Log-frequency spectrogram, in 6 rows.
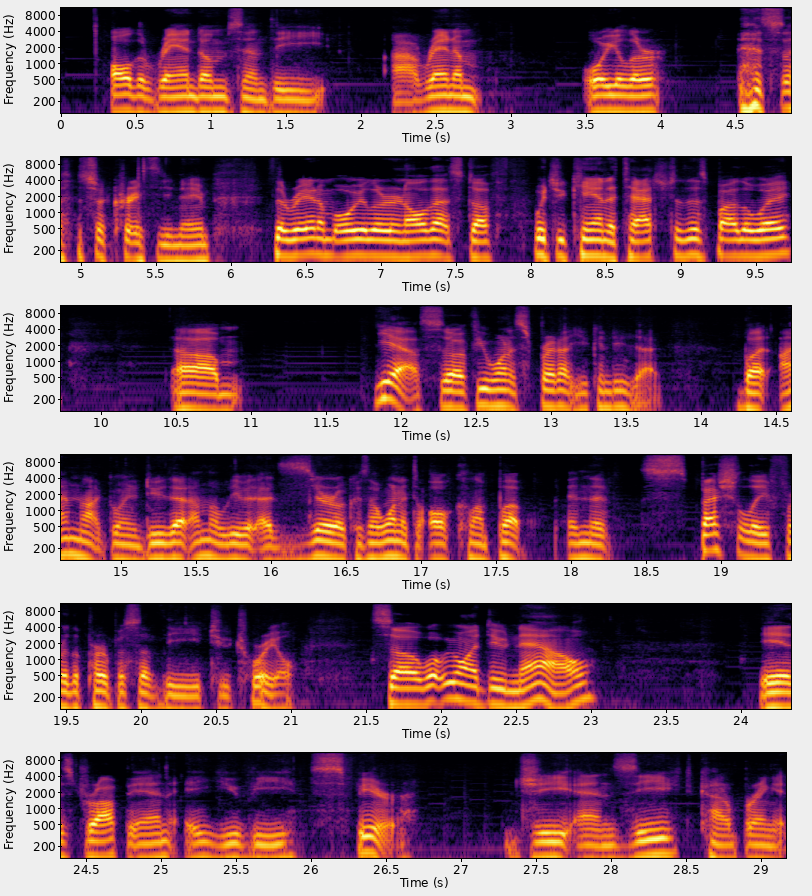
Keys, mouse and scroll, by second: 4.2-7.6 middle drag, 8.6 middle click, 9.0-10.0 scroll down 2, 9.3 middle click, 10.3 scroll up 2, 10.7-11.2 scroll down 2, 11.2-12.3 middle drag, 14.9-16.3 drag, 17.9 scroll down 2, 18.2 middle click, 18.9 middle click, 19.5-20.5 scroll up 2, 20.5-21.0 scroll down 1, 21.0 scroll down 1, 21.8 shift+middle click, 24.3 shift+a, 25.0 shift+a, 27.3 g, 27.6 z.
